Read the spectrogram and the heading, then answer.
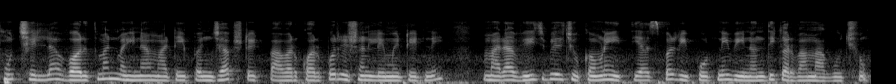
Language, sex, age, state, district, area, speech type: Gujarati, female, 18-30, Gujarat, Anand, rural, read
